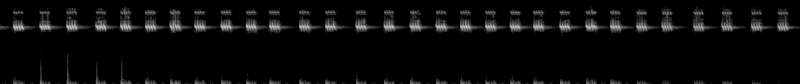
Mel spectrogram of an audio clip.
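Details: A cricket chirps loudly and rhythmically, around four high pulses a second, over soft low tapping noises in the background.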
